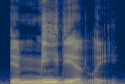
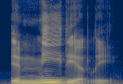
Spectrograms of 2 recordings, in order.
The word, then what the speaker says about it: immediately: 그 다음에 immediately, me를 좀 왕창 띄워주세요. immediately, immediately.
